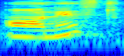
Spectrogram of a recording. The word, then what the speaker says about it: honest: An honest person. Students, you will ask, ma'am, this word starts from H. Then how can you say that, ma'am, this is vowel? Here H is silent. H is silent.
